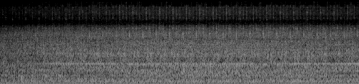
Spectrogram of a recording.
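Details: 2024 Toyota Corolla after replacing three failed injectors (only one cylinder was working properly; spark plugs and coils already checked and swapped): even steady idle with soft regular patter, no stumbling, running on all cylinders.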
